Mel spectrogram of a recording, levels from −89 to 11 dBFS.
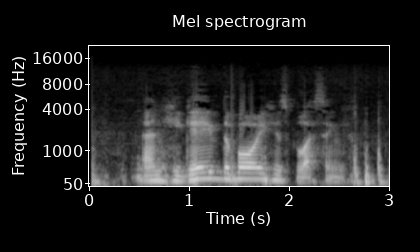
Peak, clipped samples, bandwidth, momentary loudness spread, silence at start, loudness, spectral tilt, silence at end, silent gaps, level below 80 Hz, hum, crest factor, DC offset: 0 dBFS; under 0.1%; 7.8 kHz; 16 LU; 0 s; -15 LUFS; -8.5 dB/octave; 0 s; none; -36 dBFS; none; 14 dB; under 0.1%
